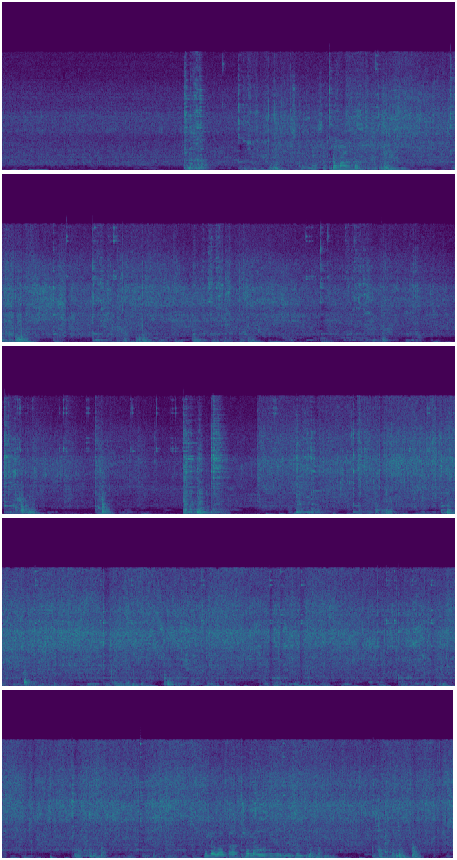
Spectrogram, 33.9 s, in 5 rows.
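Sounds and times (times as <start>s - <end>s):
vegetables sizzling in oil: 0.0s - 33.9s
metal spoon scraping and knocking pan: 2.8s - 33.7s.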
